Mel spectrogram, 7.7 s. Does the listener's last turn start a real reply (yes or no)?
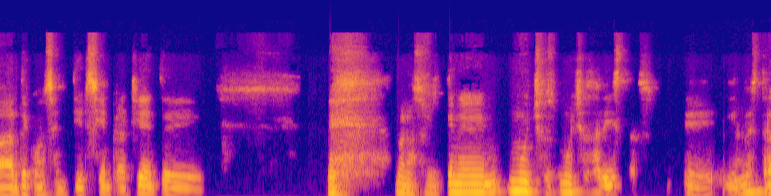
no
